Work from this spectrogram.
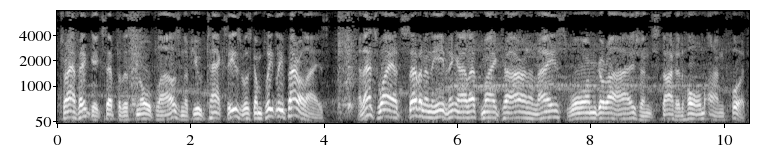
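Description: Actor as a wry private detective, swooping delivery. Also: male voice, medium pitch, animated, natural voice. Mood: wry storytelling. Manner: dramatic, deliberate, wry. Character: hard-boiled, wry male private detective telling his case. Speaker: narrator and lead detective. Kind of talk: old-time radio detective narration. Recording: noisy old radio recording.

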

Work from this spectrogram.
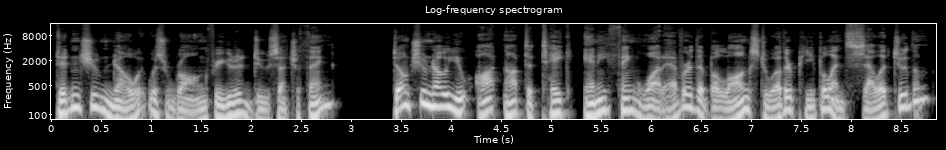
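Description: A man voicing a kindly, patient minister in a storybook, pleasant and gently admonishing. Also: lowish voice, big pitch swings, moderate pace, slightly rough, exaggerated voice. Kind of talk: storybook character voice.

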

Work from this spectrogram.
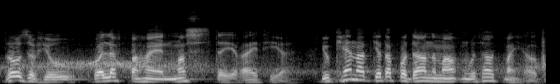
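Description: An actor playing a genial but firm mountain guide with a German accent and formal phrasing, in an old-time radio drama. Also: male voice, mid-range voice, very animated, close to an everyday voice. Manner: authoritative, formal, measured phrasing. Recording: muffled, noisy vintage radio recording.

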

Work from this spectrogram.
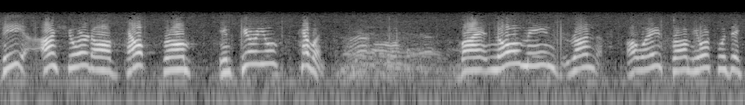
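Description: An actor playing a local scout in a 1940s radio drama, speaking broken English and reading slowly and deliberately. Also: male voice, very high voice. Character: local islander scout reading enemy propaganda aloud. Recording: muffled, noisy 1940s radio recording.

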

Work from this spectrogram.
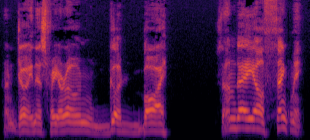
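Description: Harsh, snarling villain captain. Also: male voice, fairly high pitch, slow pace, a little mellow, dry recording, clean studio sound, voice pushed up. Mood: menacing. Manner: menacing, commanding. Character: cruel, snarling male starship captain, a ruthless villain.

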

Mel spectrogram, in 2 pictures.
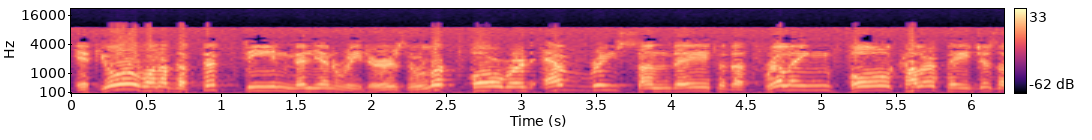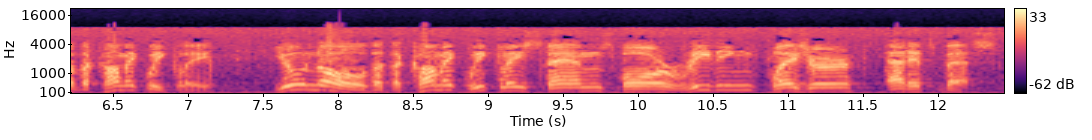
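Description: Male American announcer for vintage radio serial, husky, highish, very animated, emphatic scripted delivery. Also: moderate pace, poor audio. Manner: dramatic, emphatic. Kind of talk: 1940s radio announcing, dramatic scripted narration.

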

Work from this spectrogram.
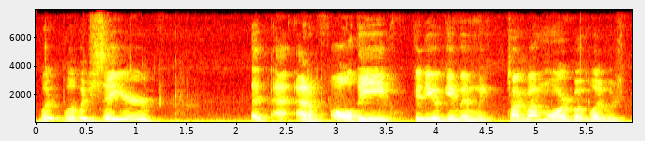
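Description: A man's voice: medium pitch, fairly even intonation, normal speed. A man hosting a casual group chat, putting questions and short remarks to the others. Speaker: podcast host asking questions. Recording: echoey room with faint noise.

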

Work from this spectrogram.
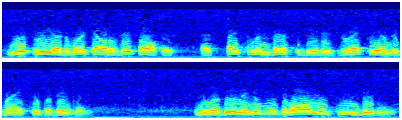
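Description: A muffled vintage radio recording. a stern police chief with a husky, very dark voice, giving formal orders with an air of command. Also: male voice, medium pitch. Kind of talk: 1930s radio acting.

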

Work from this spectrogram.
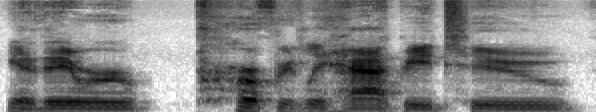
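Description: Bright, low-voiced man talking sports. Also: little pitch movement, normal speed. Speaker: sports podcast co-host. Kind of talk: casual sports analysis chat.

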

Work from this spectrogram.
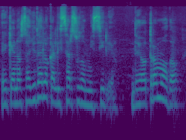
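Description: A woman's voice: fairly low pitch, fast talker, dark tone, slight background noise, close to an everyday voice. An actress playing a composed, firm police detective who narrates her case in a scripted crime audio drama. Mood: urgent, firm. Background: music bed.

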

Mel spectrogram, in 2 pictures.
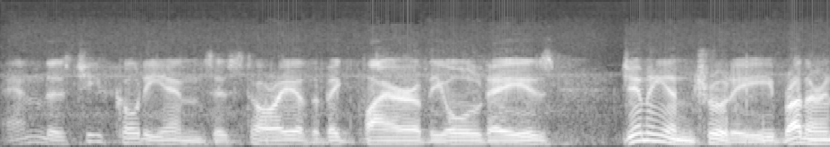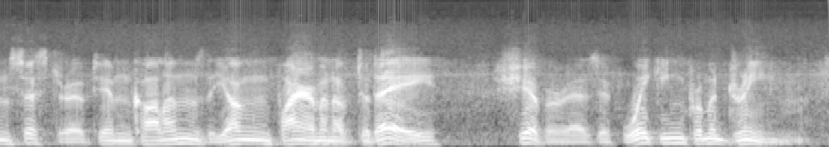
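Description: A man's voice: on the low side, animated, normal speed, a little hiss or hum. A man narrating a scripted serial as an announcer in an old-fashioned radio style. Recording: thin, narrow vintage radio recording.

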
